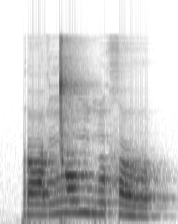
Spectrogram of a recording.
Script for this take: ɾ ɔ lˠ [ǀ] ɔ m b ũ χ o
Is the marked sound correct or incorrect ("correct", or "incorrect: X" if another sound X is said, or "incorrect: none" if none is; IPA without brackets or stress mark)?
incorrect: ŋ͡ǀ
